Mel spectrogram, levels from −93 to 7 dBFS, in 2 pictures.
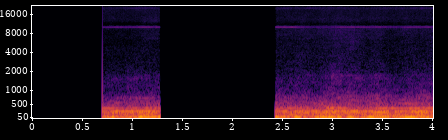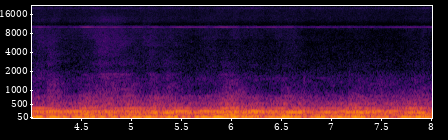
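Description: The first 0.70 s is digital silence. At 0.70 s the sound cuts in mid-event with no attack, a cut-off start where capture began late. From 1.28 to 2.43 s there is an audio dropout to silence. About 1.15 s of sound is replaced by silence with no background left, likely from a lost input or link.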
